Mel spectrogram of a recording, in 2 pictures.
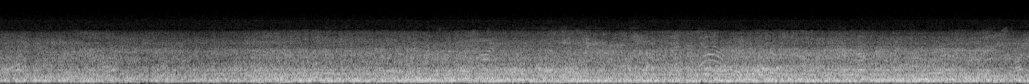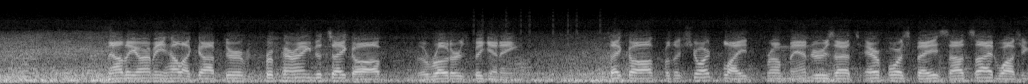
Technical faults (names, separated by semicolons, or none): GSM signalling bursts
